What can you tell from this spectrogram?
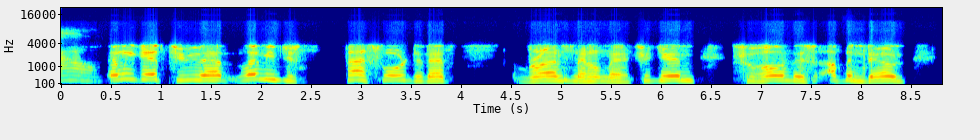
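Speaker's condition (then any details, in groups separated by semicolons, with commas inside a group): Cerebral palsy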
